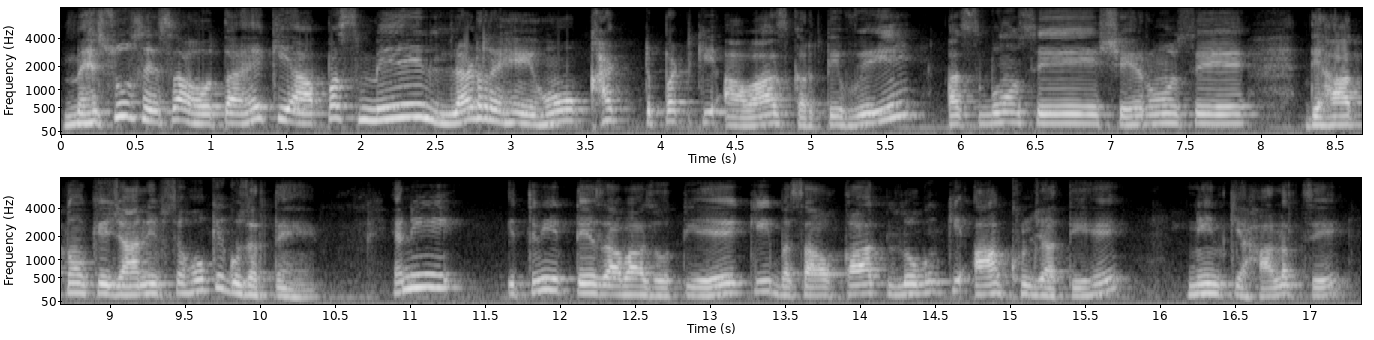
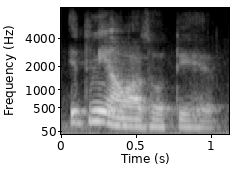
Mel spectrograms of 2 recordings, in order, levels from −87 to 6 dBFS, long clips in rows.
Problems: none marked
